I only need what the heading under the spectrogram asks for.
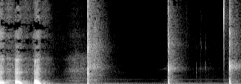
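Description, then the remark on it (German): Several sharp hand claps land at uneven intervals, ending with a quick double clap. Each is a crisp, bright crack. Short voiced bursts, like laughter, come just before the first clap. “Ich klatsch, wenn ich also, will.”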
